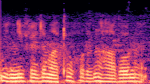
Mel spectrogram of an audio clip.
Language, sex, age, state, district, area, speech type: Bodo, male, 60+, Assam, Chirang, rural, spontaneous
